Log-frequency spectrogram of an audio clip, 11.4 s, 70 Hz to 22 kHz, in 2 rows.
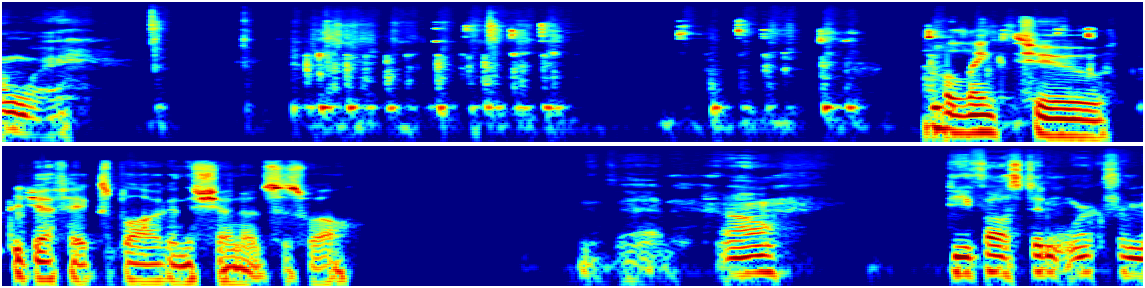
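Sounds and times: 
speech: 0.0s - 0.9s, 4.6s - 7.5s, 8.6s - 9.8s, 10.4s - 11.4s
typing on a computer keyboard while entering settings: 0.8s - 5.6s.

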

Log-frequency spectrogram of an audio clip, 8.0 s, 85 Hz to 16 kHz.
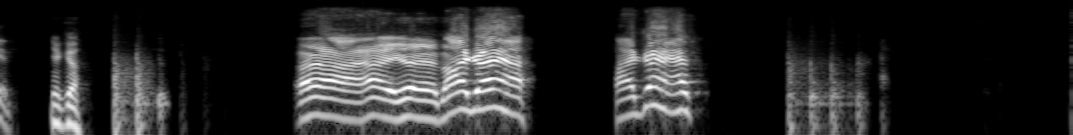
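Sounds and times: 
speech: 0.0s - 0.8s, 2.2s - 5.3s
knocking on a door: 0.8s - 1.3s, 5.9s - 6.7s.

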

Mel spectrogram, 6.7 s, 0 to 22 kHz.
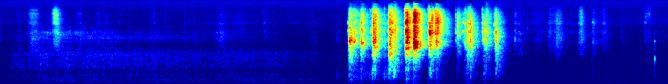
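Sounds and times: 
tarot cards being shuffled: 3.5s - 5.0s.

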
